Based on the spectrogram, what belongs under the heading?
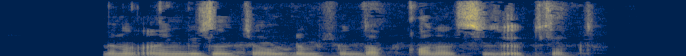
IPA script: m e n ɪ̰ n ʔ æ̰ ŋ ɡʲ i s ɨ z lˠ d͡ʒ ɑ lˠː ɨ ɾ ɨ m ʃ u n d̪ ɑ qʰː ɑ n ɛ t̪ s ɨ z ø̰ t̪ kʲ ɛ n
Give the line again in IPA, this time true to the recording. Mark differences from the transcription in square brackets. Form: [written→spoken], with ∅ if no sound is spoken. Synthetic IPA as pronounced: m e n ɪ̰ [n→ŋ] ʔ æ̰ ŋ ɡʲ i [s→z] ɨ [z→∅] lˠ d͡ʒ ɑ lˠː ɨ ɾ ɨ m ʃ u n d̪ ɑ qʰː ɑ n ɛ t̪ s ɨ z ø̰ t̪ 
